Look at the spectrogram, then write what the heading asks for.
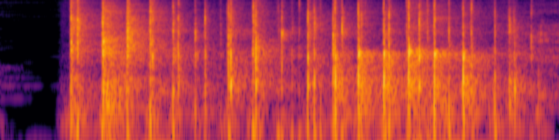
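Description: A short burst of applause: many quick, sharp hand claps overlapping in an uneven rhythm for a couple of seconds, fairly loud and with no voices over it.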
